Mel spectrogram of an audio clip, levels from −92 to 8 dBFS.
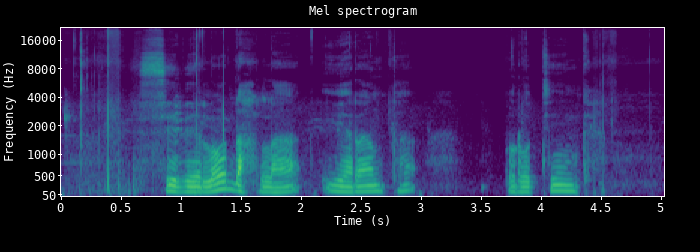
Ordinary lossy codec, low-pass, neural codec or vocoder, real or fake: none; none; none; real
